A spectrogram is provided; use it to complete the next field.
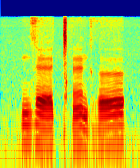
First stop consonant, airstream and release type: click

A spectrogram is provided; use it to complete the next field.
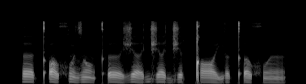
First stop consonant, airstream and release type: ejective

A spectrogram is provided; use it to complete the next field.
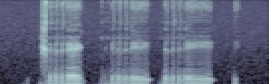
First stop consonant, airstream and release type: plain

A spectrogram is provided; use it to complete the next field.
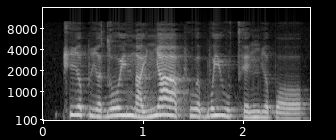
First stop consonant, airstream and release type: aspirated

